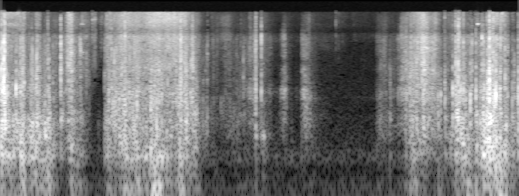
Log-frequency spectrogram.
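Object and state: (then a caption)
Newspaper pages rubbed and turned. Flat newsprint pages of a newspaper are rubbed with the palm and fingertips, then lifted and turned, giving a dense, bright crinkling and rustling. It is busy for the first two seconds, drops to faint scattered rustles and a brief near-silence, then swells again into loud crinkling at the end.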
